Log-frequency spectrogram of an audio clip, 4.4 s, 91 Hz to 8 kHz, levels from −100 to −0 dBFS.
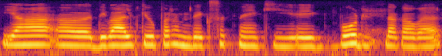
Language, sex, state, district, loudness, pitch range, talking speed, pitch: Hindi, female, Bihar, West Champaran, -16 LUFS, 205-230 Hz, 190 wpm, 220 Hz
